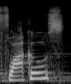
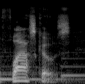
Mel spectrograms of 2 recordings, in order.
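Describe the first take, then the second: First: The name has no s before the k. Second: The name has an s before the k. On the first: The speaker calls it right. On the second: The speaker calls it wrong.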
